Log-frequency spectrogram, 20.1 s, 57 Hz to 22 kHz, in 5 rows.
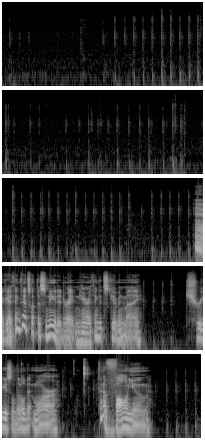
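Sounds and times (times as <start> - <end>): pen tip tapping on paper: 2.0 - 11.9, 19.1 - 20.0.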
